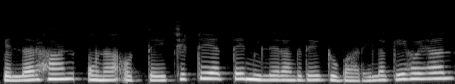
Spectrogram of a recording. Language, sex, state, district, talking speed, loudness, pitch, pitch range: Punjabi, female, Punjab, Kapurthala, 170 wpm, -13 LUFS, 205 Hz, 195-250 Hz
